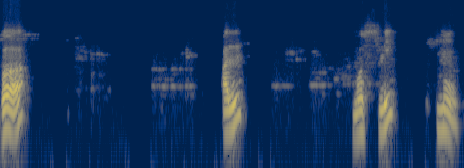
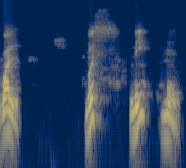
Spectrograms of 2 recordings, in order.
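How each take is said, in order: First: The vowel of 'al' is sounded separately. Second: The 'w' runs straight into the 'l'.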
